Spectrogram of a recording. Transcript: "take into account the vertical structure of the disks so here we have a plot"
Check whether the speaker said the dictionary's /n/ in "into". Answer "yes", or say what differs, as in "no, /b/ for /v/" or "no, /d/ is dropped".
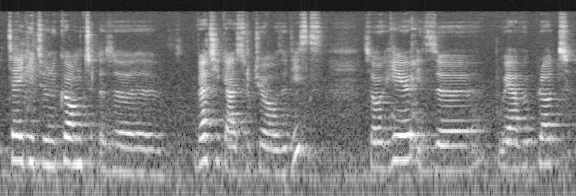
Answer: no, /n/ is dropped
